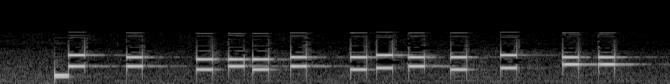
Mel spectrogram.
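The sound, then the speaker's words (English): A quick run of about a dozen loud, evenly spaced two-tone beeps, blue box telephone signaling tones played live as a demonstration, shifting pitch between bursts, preceded by one brief lower tone, with no talking. “I'm going to blue box. I'm going to do something that probably people have not seen in quite some time.”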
